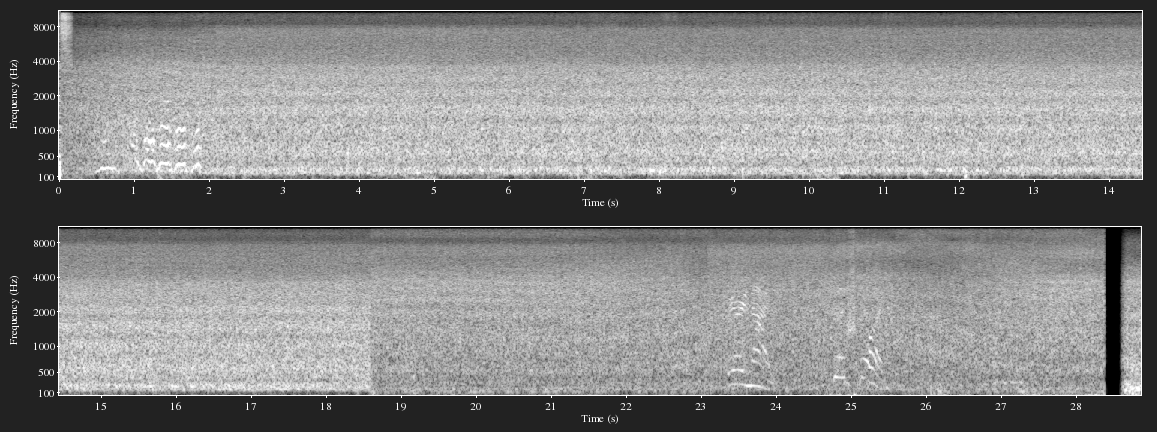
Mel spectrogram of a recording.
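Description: Steady rushing of a woodland waterfall and its rocky creek cascade. The sound drops a little about two-thirds of the way through. Faint voices come briefly near the start and again near the end.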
